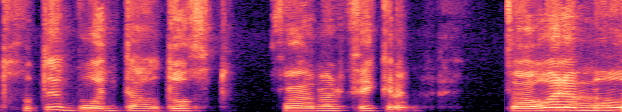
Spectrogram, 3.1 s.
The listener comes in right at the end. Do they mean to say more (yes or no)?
no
